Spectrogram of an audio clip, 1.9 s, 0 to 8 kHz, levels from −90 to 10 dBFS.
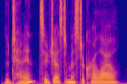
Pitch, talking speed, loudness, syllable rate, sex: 200 Hz, 125 wpm, -16 LUFS, 6.2 syllables/s, female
